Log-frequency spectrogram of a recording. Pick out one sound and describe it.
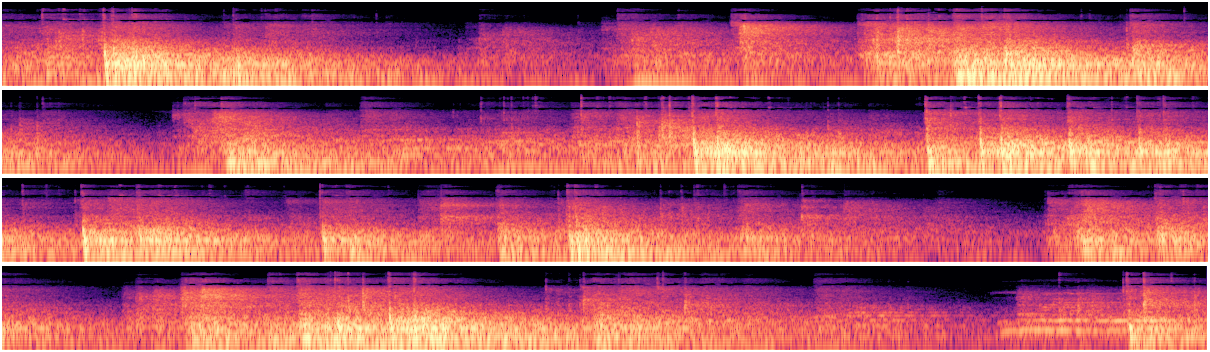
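A plastic ball knocks sharply against rods and the table sides.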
